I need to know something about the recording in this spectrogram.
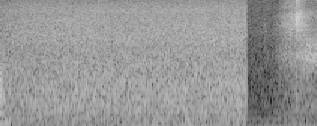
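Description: River water rushing over a low weir: a steady, even rush that cuts off suddenly about a second and a half in.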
